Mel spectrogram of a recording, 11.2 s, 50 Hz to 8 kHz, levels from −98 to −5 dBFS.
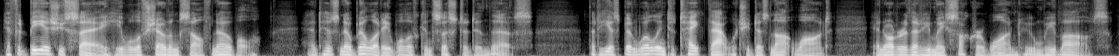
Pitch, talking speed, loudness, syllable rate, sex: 100 Hz, 230 wpm, -22 LUFS, 5.7 syllables/s, male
